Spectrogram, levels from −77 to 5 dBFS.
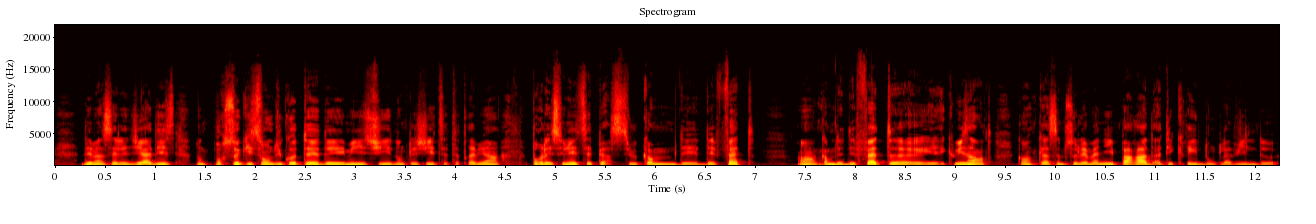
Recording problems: none

